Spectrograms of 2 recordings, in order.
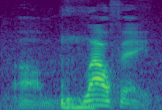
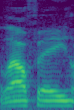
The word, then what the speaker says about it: Laufey: Laufey. I believe I'm saying that right. I'm taking that pronunciation, of course, from is it Norse mythology, I believe?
